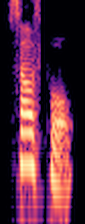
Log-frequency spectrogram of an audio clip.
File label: "southpaw", Indian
